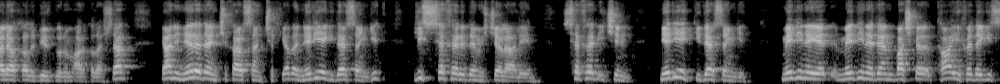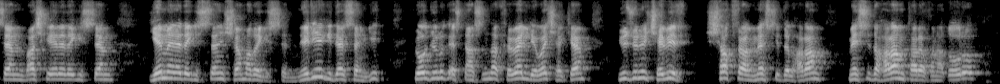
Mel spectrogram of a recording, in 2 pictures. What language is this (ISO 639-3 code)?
tur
